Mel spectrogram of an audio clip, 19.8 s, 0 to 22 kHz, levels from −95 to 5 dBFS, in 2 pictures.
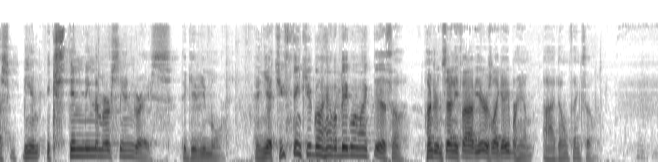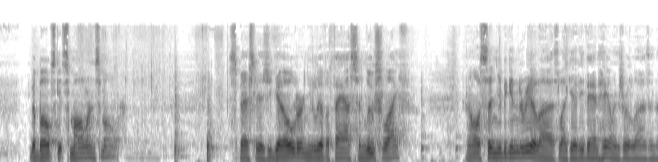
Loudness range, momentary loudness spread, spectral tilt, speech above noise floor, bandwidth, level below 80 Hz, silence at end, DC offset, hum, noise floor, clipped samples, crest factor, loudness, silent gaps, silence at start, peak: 9 LU; 16 LU; -5.5 dB/octave; 37 dB; 11.5 kHz; -58 dBFS; 0 s; under 0.1%; none; -62 dBFS; under 0.1%; 20 dB; -26 LUFS; none; 0 s; -8 dBFS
